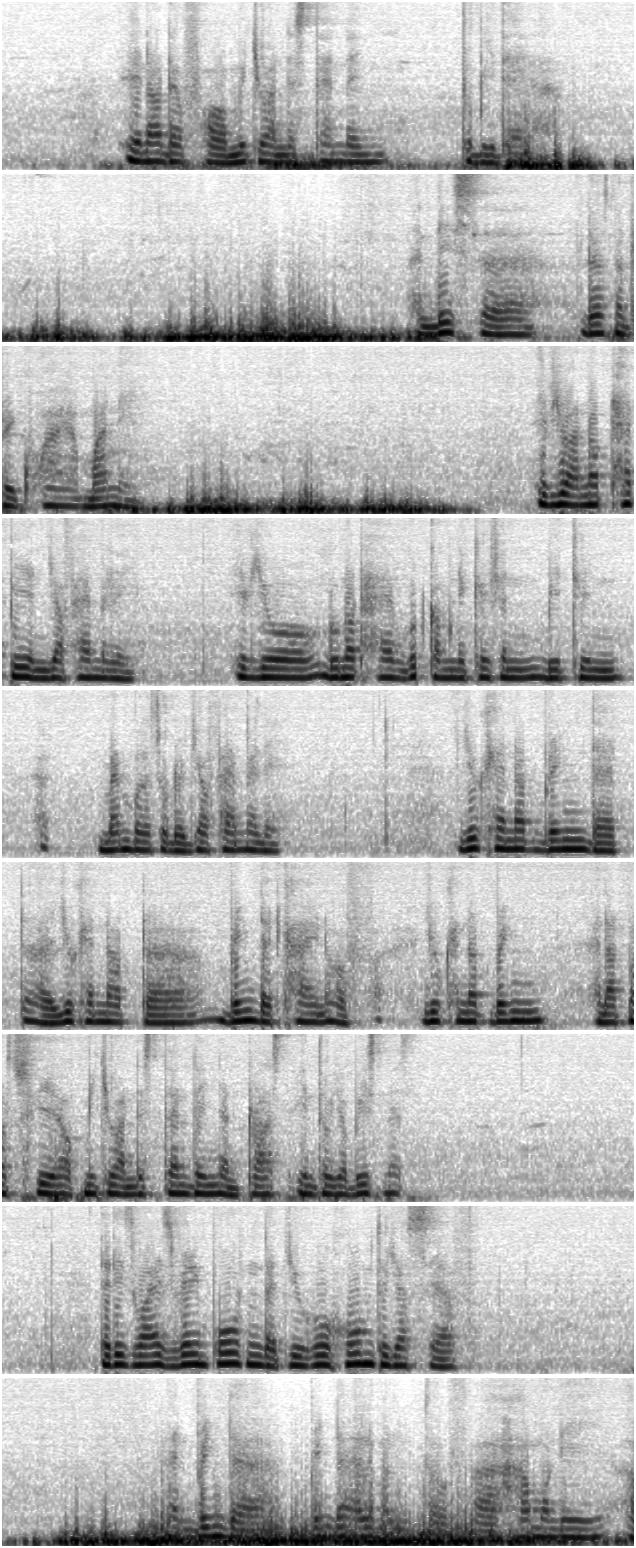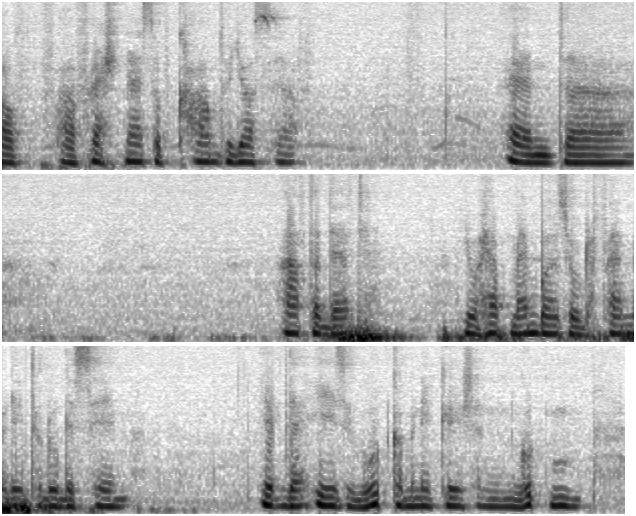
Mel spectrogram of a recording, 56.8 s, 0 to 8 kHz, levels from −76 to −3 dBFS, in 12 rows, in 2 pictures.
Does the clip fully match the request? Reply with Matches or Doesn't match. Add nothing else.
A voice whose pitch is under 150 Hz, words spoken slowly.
Matches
